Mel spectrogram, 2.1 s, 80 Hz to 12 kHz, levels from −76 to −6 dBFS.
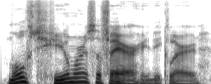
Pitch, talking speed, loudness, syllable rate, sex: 110 Hz, 140 wpm, -17 LUFS, 5.4 syllables/s, male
